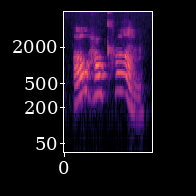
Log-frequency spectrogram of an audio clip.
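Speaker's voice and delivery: ordinary talk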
